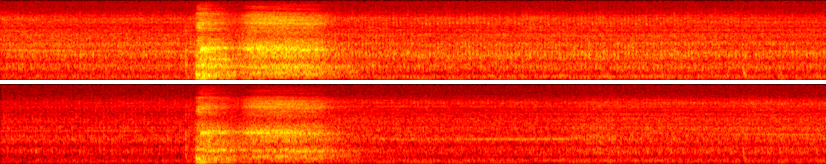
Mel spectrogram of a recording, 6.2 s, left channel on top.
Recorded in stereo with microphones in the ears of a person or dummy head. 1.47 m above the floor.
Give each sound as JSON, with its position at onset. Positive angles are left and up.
{"t": 1.4, "sound": "breathing", "side_deg": 15, "distance_m": 1.8}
